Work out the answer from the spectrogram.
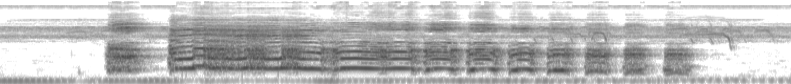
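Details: Crowing contest in one cage between a red and a yellow Kukuak Balenggek rooster: a brief opening note, then a long loud drawn-out syllable breaking into about ten quick stepped pulses that fade away, with faint high chirping of small birds behind.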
